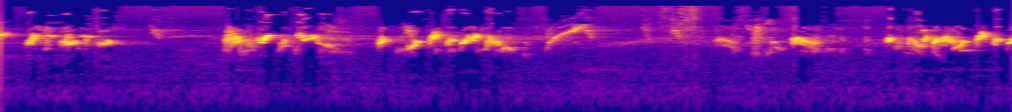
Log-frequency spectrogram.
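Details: Red-whiskered bulbul kept in captivity, practising ché song while regaining strength. Bursts of rapid, slurred whistles come in three phrases, with short pauses and one sharp upward sweep between them.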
